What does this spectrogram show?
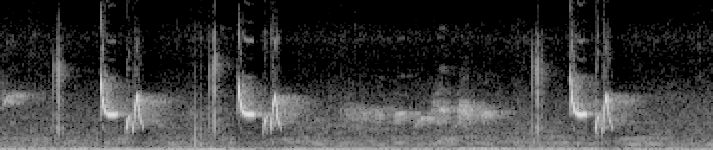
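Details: ['Male red-headed tailorbird call, used as a lure to draw a response: sharp high notes that swoop down in pairs, three bursts over under four seconds, with softer twittering between and a low background hum.']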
